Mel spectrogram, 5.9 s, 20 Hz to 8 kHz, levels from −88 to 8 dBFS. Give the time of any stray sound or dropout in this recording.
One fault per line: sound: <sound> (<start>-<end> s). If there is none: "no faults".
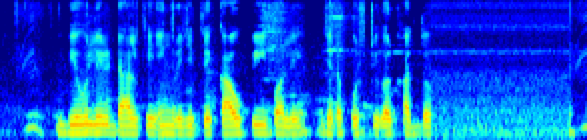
no faults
